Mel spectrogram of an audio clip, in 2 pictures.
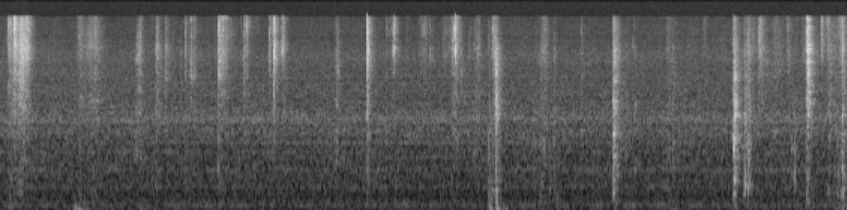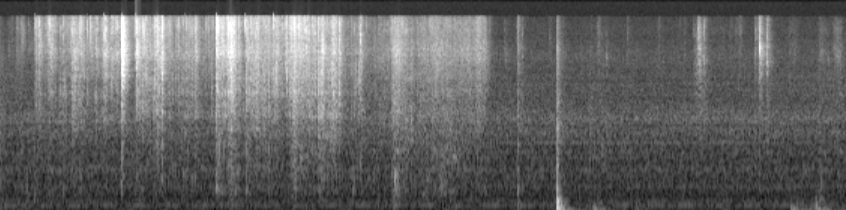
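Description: Trading-card packaging being torn open and crinkled, with a dense stretch of crackling from about halfway in for several seconds and scattered light clicks and taps around it. A single sharp knock comes shortly after the crinkling stops.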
